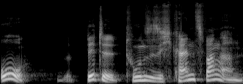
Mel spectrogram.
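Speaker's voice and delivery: friendly, obliging tone. Narrator reading Frank's reply to a policeman, amiably helpful. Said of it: "entgegnete Frank in einer liebenswürdigen Hilfsbereitschaft".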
